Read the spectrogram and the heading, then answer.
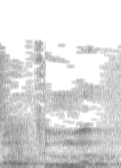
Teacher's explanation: It's always stressed on the kuf.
